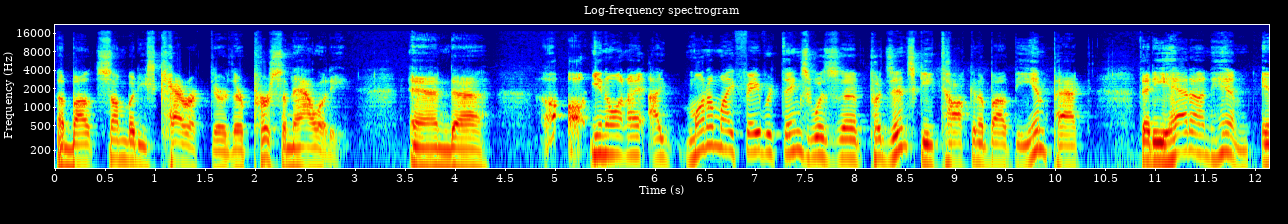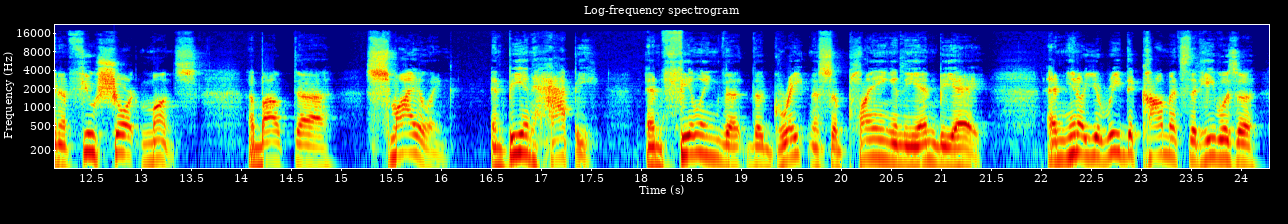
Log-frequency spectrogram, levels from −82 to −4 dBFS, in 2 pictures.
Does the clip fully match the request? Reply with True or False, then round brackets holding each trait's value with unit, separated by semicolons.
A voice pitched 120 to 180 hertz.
True (135 Hz)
